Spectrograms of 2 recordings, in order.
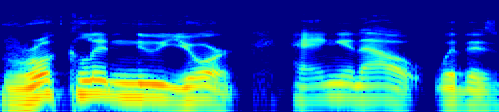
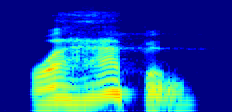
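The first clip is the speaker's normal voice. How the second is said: whispered delivery; 2 semitones lower than usual. Retelling asking someone in formation what happened: retelling a whisper. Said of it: "and I whispered at him".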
